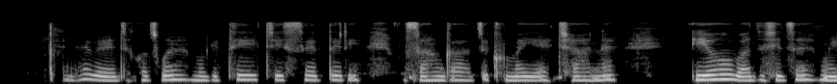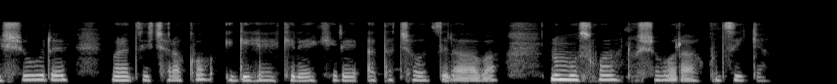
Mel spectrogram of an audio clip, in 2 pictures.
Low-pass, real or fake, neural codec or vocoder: 7.2 kHz; fake; vocoder, 24 kHz, 100 mel bands, Vocos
